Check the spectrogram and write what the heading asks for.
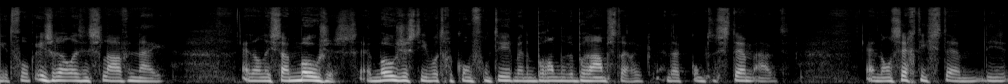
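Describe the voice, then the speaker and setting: Warm, reflective male preacher. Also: dry recording. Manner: reflective, repeats phrases for emphasis; drops to a soft, low voice on key phrases. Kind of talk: sermon.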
